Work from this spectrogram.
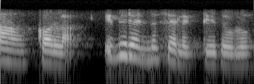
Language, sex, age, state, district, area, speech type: Malayalam, female, 18-30, Kerala, Kannur, rural, conversation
